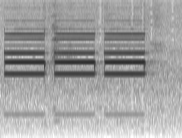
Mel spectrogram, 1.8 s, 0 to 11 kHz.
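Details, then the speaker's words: Acer Revo RL80-UR23 computer at power-on: three clear high beeps, pause, three beeps, no boot; new RAM did not help, fixed by replacing the motherboard—motherboard failure. "So this computer, when you hit the power button, it gives a beep code."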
